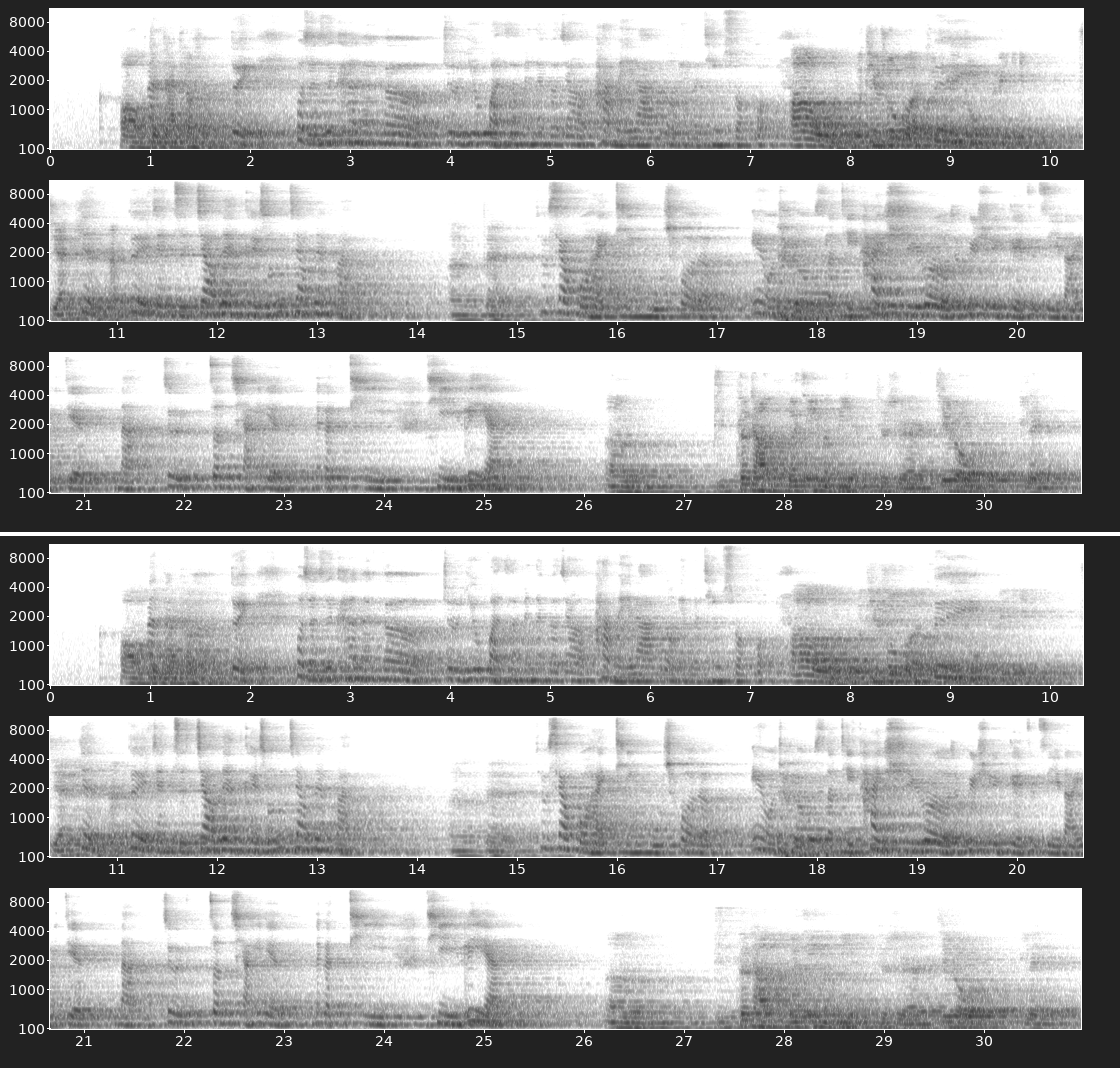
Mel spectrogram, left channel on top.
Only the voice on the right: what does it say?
看那个对，
或者是看那个就 U 管上面那个叫帕梅拉，不懂你有没有听说过？
对，
健对减脂教练可以说是教练吧。
就效果还挺不错的，因为我觉得我身体太虚弱了，
我就必须给自己来一点难，就增强一点那个体体力啊。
